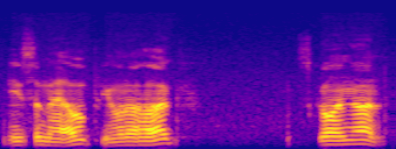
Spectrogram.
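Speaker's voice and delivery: normal talking voice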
